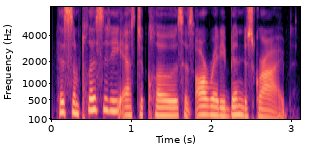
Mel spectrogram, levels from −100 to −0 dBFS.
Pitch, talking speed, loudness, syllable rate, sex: 170 Hz, 175 wpm, -19 LUFS, 5.8 syllables/s, female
